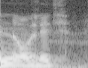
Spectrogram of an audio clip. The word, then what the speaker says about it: knowledge: KNOWLEDGE, बोलते हैं नॉलेज, K को साइलेंट कर देते हैं।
